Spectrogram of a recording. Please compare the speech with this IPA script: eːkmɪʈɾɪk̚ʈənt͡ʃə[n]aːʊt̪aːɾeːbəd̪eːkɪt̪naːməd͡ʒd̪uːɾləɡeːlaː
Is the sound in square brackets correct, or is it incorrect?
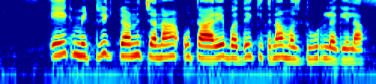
correct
